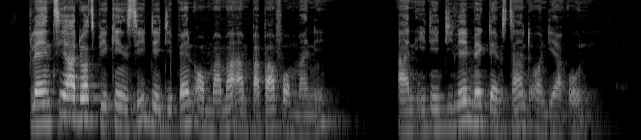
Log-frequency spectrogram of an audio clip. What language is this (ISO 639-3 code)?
pcm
